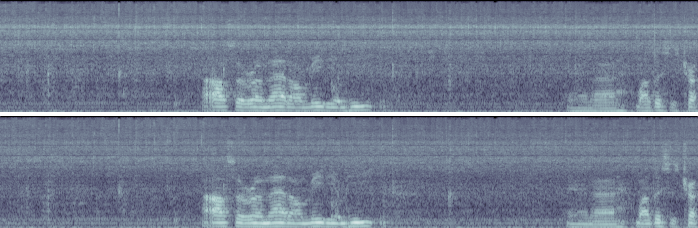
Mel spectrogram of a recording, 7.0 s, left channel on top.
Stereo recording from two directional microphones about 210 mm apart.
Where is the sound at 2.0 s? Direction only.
50° right (ahead or behind).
